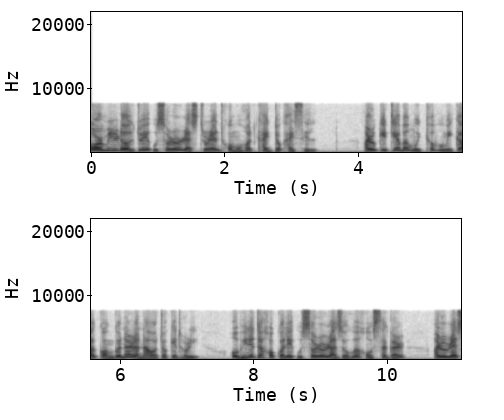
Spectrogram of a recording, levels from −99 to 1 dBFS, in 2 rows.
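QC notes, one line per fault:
8.52–8.56 s, bit errors on an ADPCM link: a short rough crackle with a brief change in level, lasting about 40 ms. Flipped bits in the G.722 wideband stream, at a low error rate spread over what sounds like a few consecutive frames, knock the decoder's step size and predictor off track, so each error smears into a burst that rings on until the adaptation settles back.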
